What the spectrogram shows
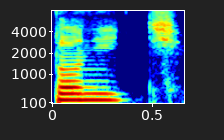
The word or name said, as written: plniť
